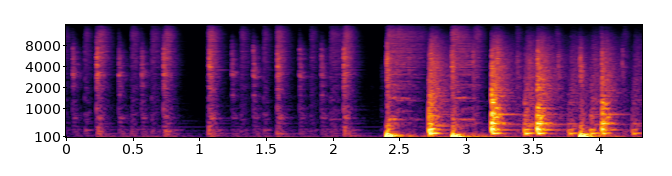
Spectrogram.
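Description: Drum kit playing: quick light strokes, then about two and a half seconds in, a fuller groove comes in with heavy bass-drum beats and washing cymbals.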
